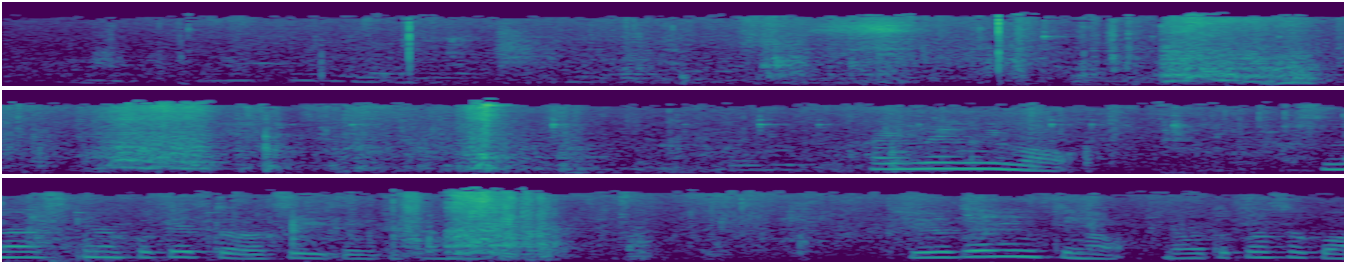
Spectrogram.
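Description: Stiff fabric rustles and scrapes as a bag is handled.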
